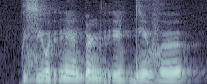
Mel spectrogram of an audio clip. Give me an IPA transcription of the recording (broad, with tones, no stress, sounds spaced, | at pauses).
zʲ o˦˨ rʲ ɛ̃˩˥ ɠ ɘ˨ ɳ rʲ e˨ lʲ dʲ ẽ˦˨ v ɘ˧˥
